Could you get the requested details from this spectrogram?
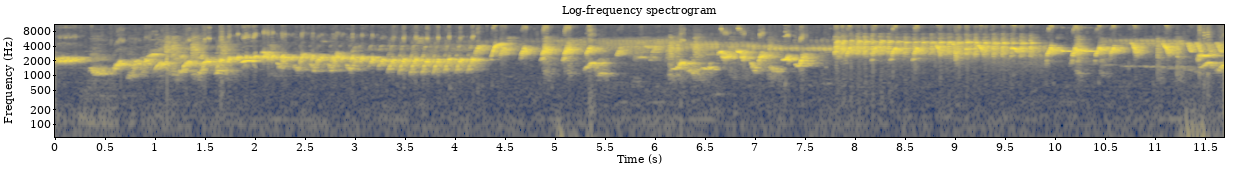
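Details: Mating song of a white-rumped shama, used to raise breeding desire in a new pair that has not yet bred: a continuous rich stream of warbled, trilled and whistled notes climbing in pitch, ending in high thin whistles.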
